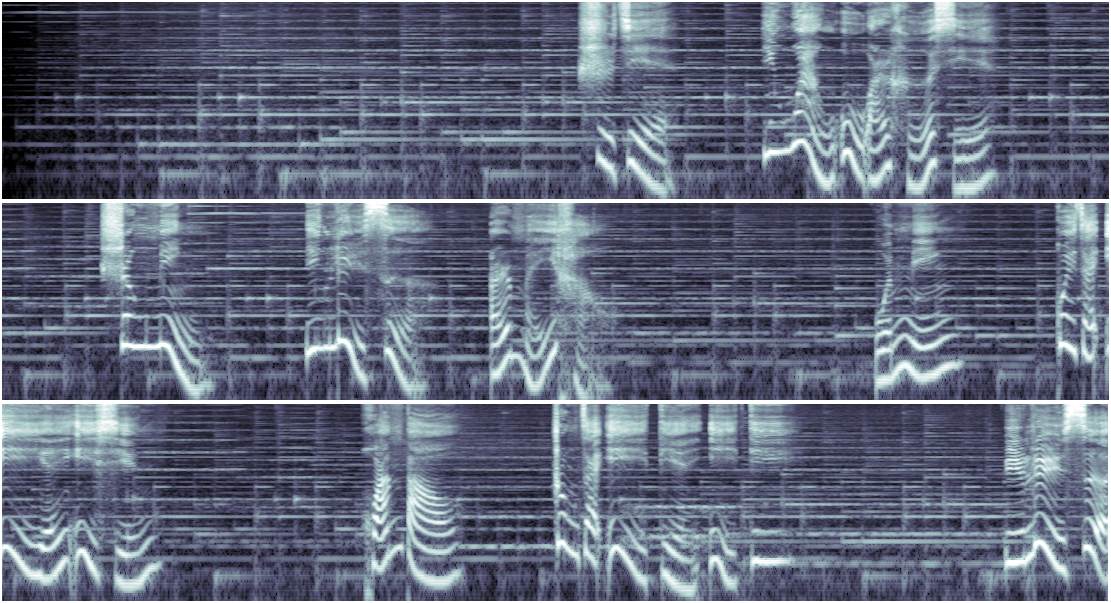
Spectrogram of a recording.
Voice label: 环保公益广告

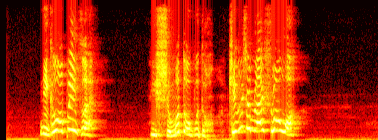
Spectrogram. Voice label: 日常戏感练习愤怒

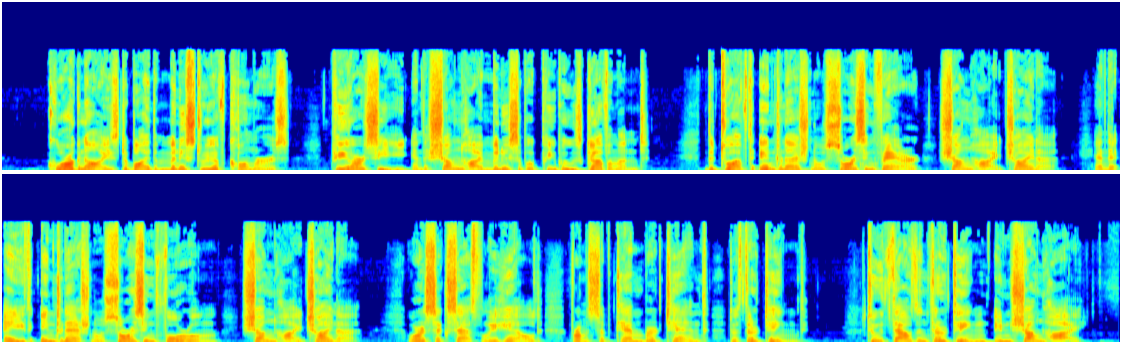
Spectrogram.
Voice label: 男英

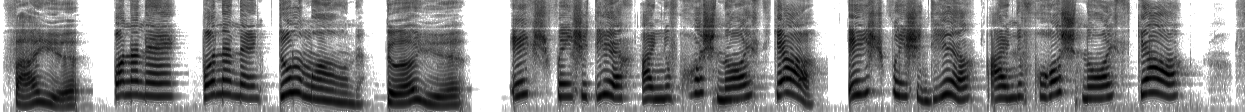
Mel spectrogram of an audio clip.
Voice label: 多国语种德国法意大利俄萝莉音英文法语新年祝福

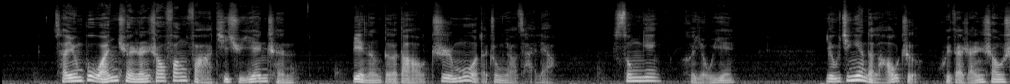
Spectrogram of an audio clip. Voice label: 工艺流程文案试音

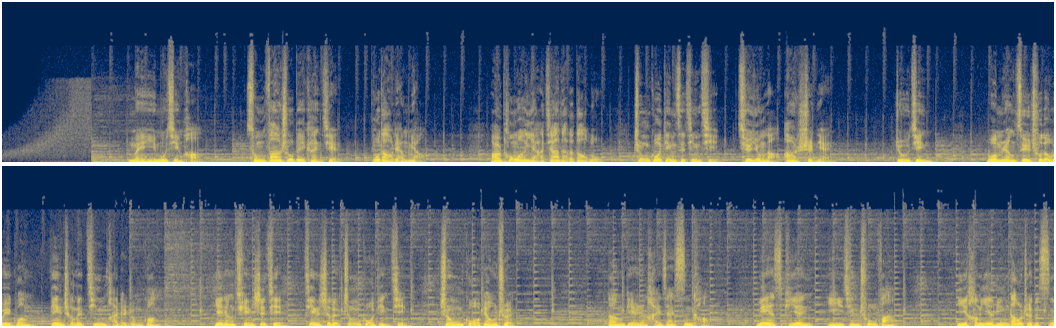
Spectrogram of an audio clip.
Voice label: 企宣时尚科技感

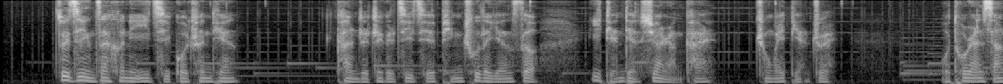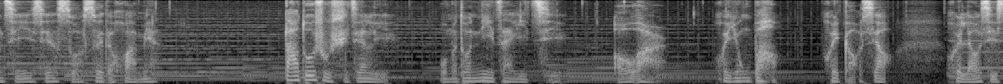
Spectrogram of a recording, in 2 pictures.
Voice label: 自媒体配音 温柔 情感

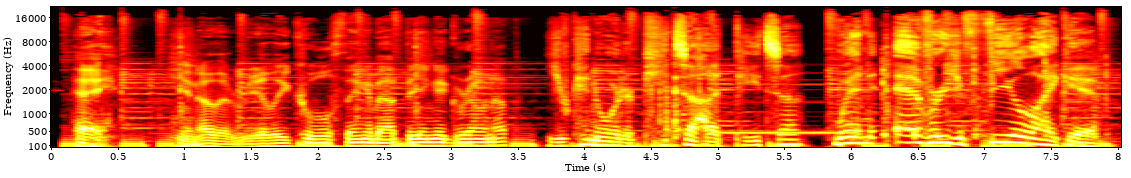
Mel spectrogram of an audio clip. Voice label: 外籍英男 广告 故作深沉 搞怪; 必胜客

